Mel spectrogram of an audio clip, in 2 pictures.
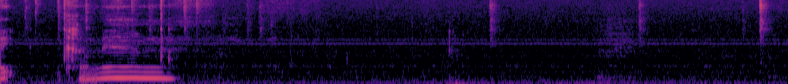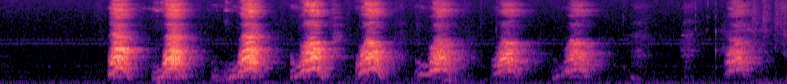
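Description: A dog barks in a rapid burst of about nine loud, close barks spaced evenly, after a short vocal sound at the start and a stretch of near silence.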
